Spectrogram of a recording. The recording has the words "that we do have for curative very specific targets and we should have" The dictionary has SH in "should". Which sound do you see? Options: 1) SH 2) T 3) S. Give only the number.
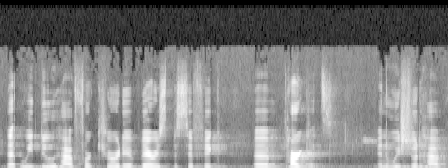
1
